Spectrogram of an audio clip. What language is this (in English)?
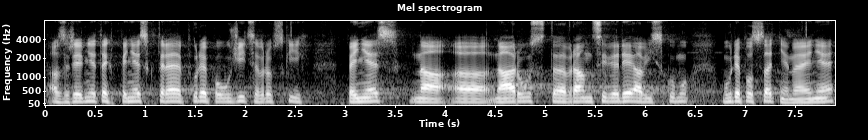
Czech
